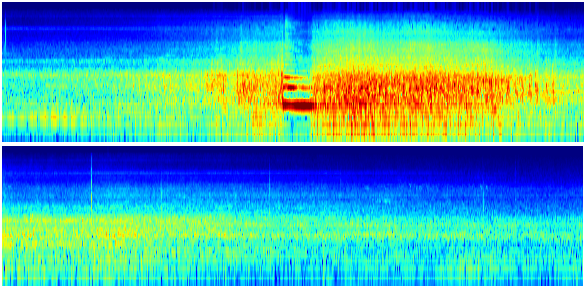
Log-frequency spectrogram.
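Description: A train sounds a short horn blast about six seconds in and passes at speed, its rushing rail noise loudest for a few seconds just after the horn, then slowly fading away.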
